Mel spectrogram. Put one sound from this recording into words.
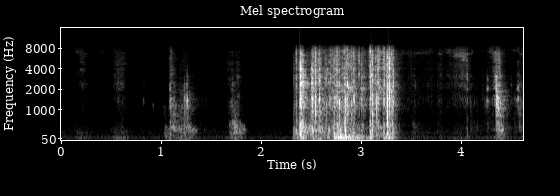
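Cards shuffle and riffle quickly, fluttering in short bursts.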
